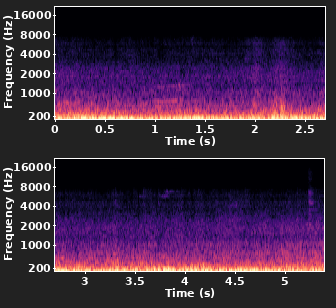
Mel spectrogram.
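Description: Running noise of an Indian Railways Shatabdi Express at speed, heard from inside the coach: a steady low rumble.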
